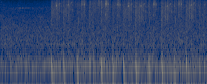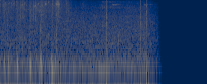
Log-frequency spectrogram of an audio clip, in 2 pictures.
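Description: Footsteps tread steadily on pavement.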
